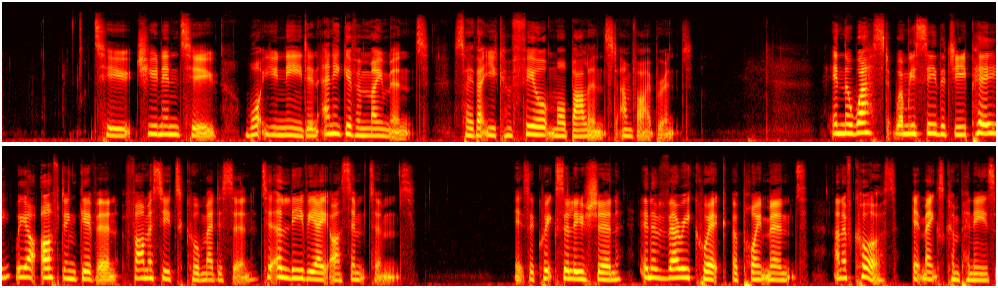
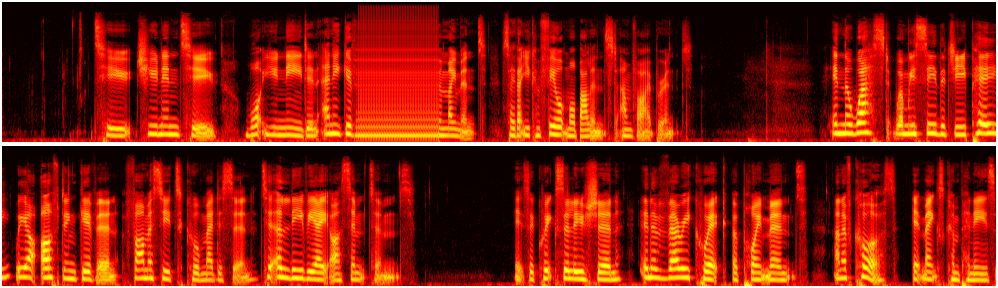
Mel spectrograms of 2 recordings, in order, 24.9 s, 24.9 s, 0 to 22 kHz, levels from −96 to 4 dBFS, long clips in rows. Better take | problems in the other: first | audio freezing; at 4.5 s for 1 s

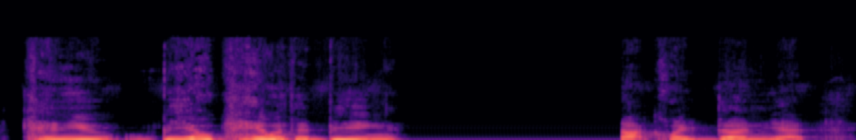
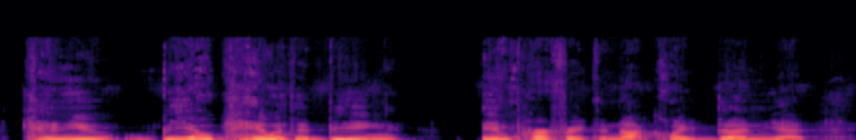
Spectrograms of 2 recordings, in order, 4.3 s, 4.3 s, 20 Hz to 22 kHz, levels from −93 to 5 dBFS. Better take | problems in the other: second | audio freezing; at 2 s for 1 s

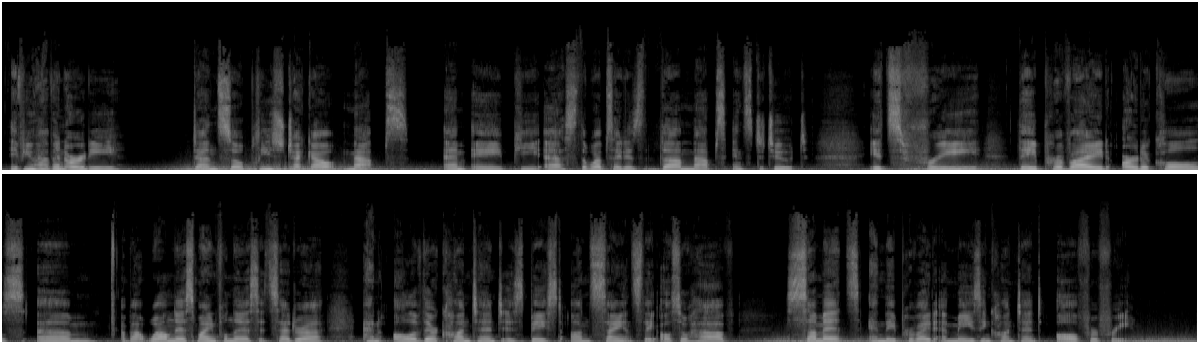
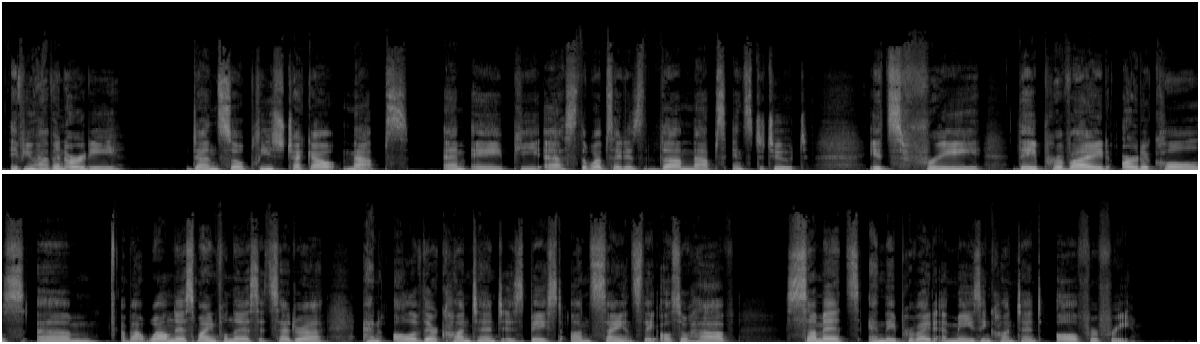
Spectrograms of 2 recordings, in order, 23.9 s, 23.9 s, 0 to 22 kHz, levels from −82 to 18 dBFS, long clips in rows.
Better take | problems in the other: second | wind noise on the microphone; occasional gusts; 20 dB below the speech

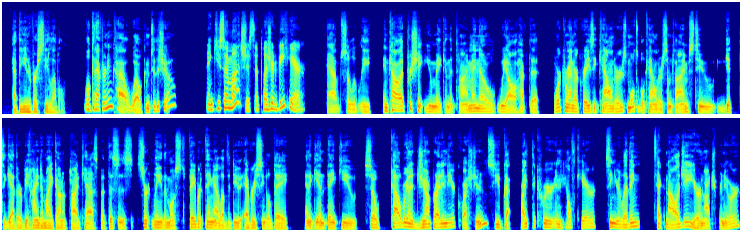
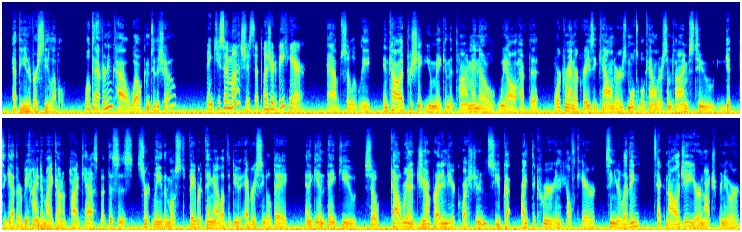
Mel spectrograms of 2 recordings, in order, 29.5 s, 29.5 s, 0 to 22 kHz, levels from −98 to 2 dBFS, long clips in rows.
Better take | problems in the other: first | low rumble; faint; throughout; 25 dB below the speech

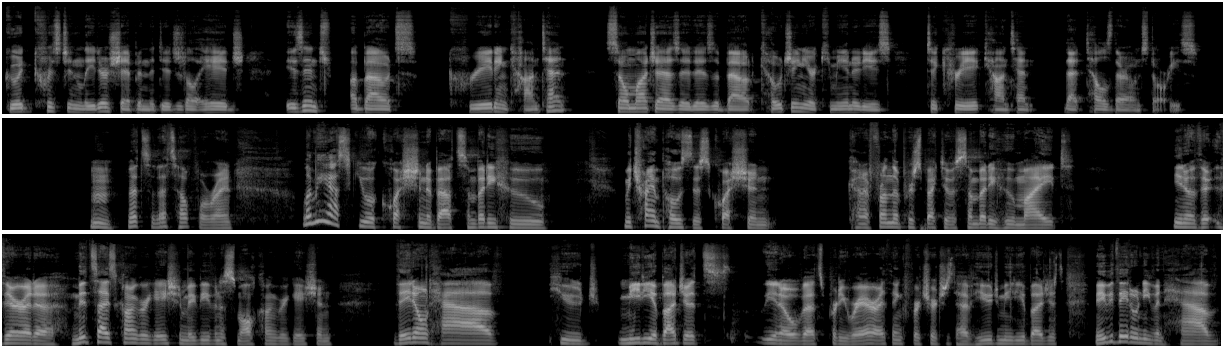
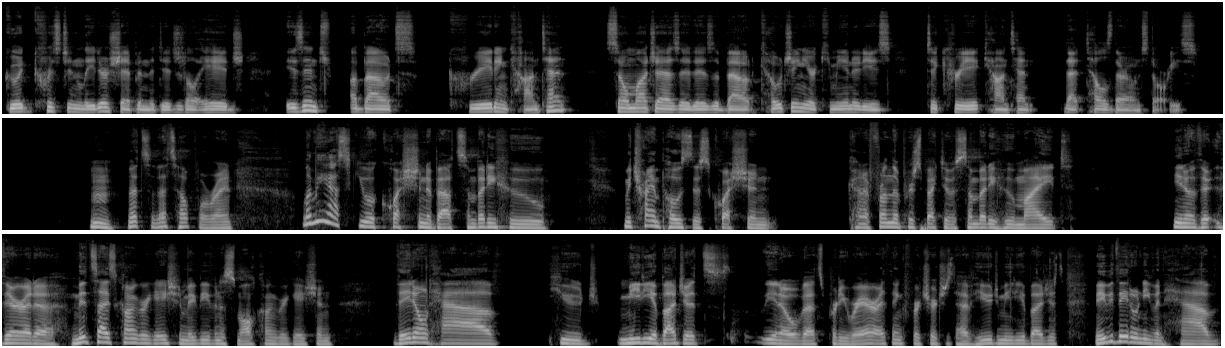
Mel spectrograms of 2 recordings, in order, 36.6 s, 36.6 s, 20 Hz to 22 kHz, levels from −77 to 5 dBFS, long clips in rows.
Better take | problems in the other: second | thin; somewhat; fading below 1 kHz

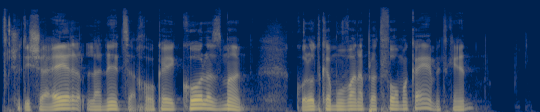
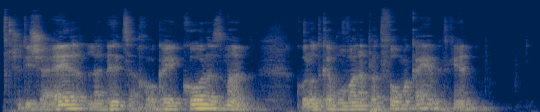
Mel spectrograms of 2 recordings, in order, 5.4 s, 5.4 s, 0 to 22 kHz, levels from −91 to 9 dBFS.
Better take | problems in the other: first | off-mic speech; far // room echo; very slight; dies away in 0.3 s

